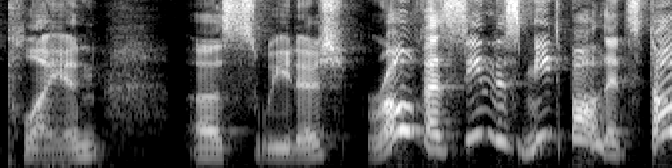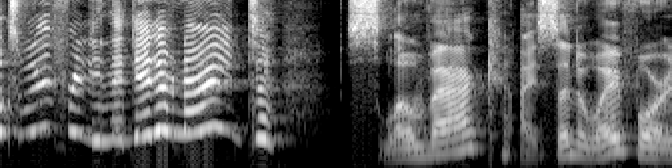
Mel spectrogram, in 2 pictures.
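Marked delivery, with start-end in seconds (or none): 2.3-5.9 silly high Rolf voice. Pretend. Voicing Rolf from the show.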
